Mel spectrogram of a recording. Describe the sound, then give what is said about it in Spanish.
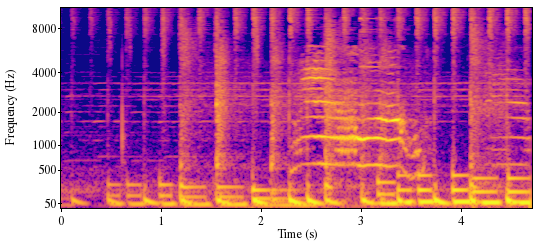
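A big cat meows many times in a quick series of loud calls, some stretched into wavering, wailing cries in the middle, with no other sounds. “El gatazo le arrancó el pelo a mechones, le sacudió el cogote, lo despellejó y se fue maullando bajito.”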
